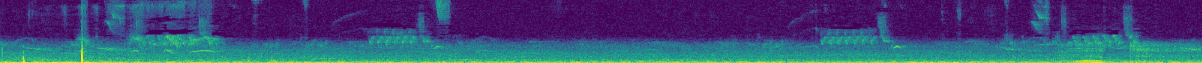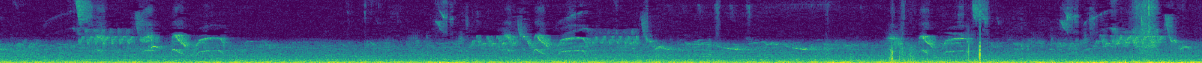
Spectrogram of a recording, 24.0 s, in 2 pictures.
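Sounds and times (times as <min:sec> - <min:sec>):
small birds chirping: 0:00.0 - 0:05.6, 0:06.5 - 0:14.8, 0:15.4 - 0:24.0
steady low hum: 0:00.0 - 0:24.0.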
